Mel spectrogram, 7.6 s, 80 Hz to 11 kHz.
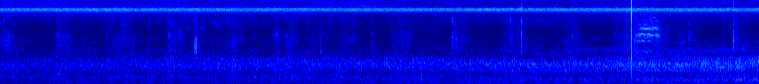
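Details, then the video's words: Cicada drone recorded July 18, 2023: a constant piercing high tone runs throughout while footsteps and crunchy rustles sound nearby, including one sharp snap near the end. "July 18th 2023 cicadas"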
